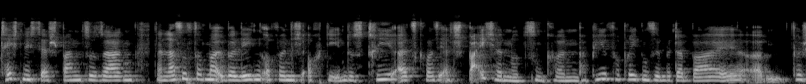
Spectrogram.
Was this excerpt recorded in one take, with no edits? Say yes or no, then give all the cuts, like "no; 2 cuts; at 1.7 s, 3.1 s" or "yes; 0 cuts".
no; 1 cut; at 1.5 s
